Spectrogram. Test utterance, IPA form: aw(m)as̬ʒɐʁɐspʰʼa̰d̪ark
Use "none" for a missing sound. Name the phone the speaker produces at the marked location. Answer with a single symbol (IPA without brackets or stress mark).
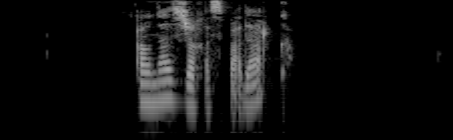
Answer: n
